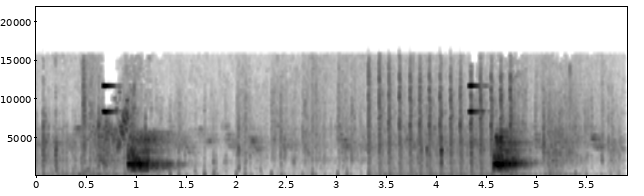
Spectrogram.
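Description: A rifle fires sharp, echoing shots.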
